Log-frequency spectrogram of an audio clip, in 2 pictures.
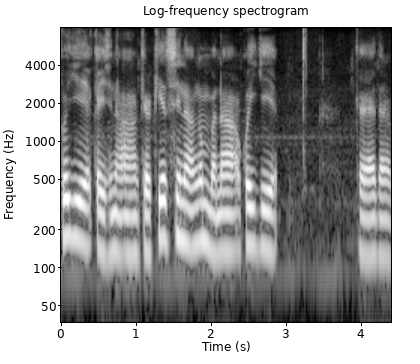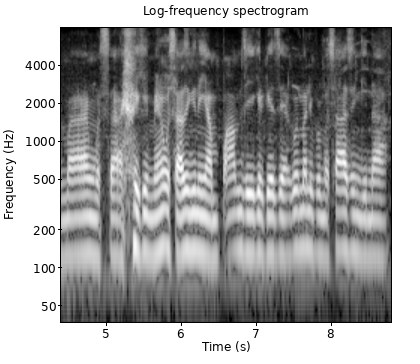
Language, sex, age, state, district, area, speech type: Manipuri, male, 18-30, Manipur, Thoubal, rural, spontaneous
